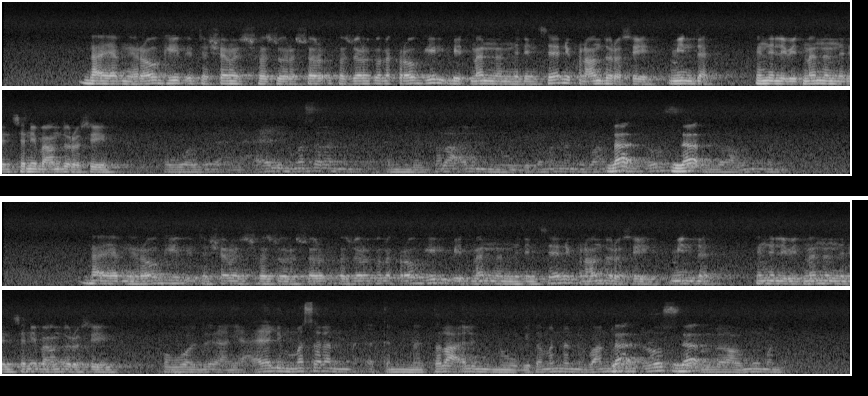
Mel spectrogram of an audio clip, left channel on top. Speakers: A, on the left (about 50°); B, on the right (about 45°).
A: لا يا ابني راجل انت مش فاهم الفزوره السؤال- الفزوره بتقول لك راجل بيتمنى ان الانسان يكون عنده راسين مين ده مين اللي بيتمنى ان الانسان يبقى عنده راسين
B: هو ده يعني عالم مثلا كان طلع قال انه بيتمنى انه يبقى عنده
A: لا
B: اتنين راس
A: لا
B: ولا عموما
